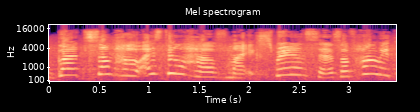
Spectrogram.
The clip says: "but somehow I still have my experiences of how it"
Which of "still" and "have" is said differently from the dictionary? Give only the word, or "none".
none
